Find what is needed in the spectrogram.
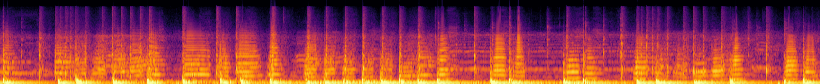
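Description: Small brass band playing live: trombones and trumpets over a bass drum keeping a steady beat.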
